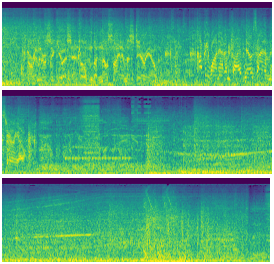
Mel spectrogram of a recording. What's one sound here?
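A heavy robot stomps with clanking metal footsteps.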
